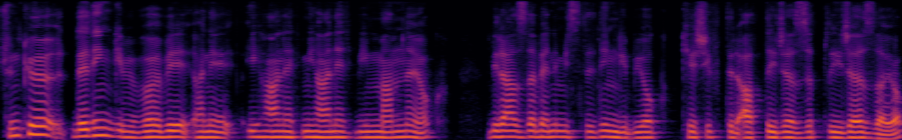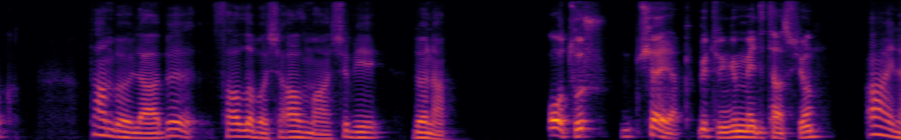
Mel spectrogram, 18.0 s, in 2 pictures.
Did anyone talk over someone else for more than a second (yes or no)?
no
